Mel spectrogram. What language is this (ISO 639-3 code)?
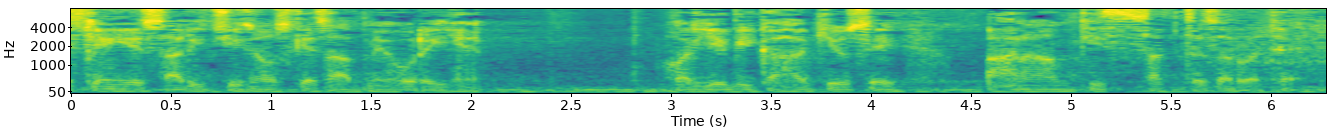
hin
